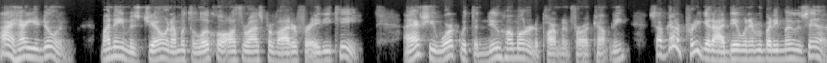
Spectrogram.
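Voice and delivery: ordinary talk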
